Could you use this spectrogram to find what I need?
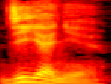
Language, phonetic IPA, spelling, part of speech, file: Russian, [dʲɪˈjænʲɪje], деяние, noun, Ru-деяние.ogg
- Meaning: deed, act, action, exploit (heroic or extraordinary deed)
